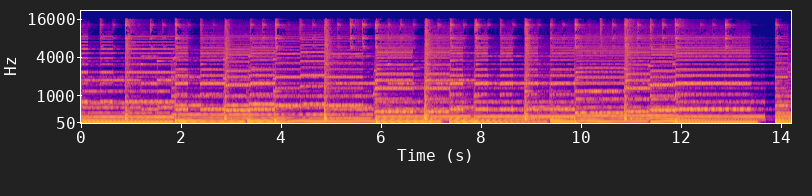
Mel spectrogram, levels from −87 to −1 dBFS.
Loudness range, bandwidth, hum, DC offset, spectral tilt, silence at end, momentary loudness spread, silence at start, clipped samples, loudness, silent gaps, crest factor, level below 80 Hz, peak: 1 LU; 17 kHz; none; under 0.1%; -5 dB/octave; 0 s; 4 LU; 0 s; under 0.1%; -19 LUFS; none; 18 dB; -22 dBFS; 0 dBFS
